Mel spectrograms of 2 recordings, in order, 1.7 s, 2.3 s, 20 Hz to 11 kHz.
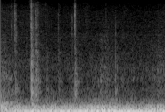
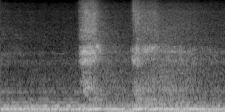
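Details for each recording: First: Grandpa's old truck, 241,000 miles, with rotted-out mufflers and tailpipe, warning lights on, before new exhaust: deep loud unmuffled rumble with uneven lope, a little rough and joggy; rotted exhaust. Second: Healthy V8 in an old truck: full-throttle test drive after an engine install and new exhaust replacing rotted mufflers and tailpipe. Deep, steady rumble pulls evenly with no knocks, misses or rattles; the old throttle bodies are at their limit.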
